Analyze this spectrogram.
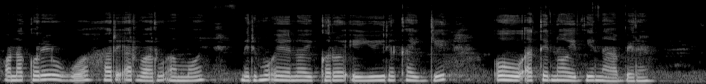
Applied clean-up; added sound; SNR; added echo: none; none; none; none.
